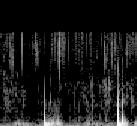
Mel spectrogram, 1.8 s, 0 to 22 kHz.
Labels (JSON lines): {"label": "biophony, double pulse", "recorder": "SoundTrap 300"}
